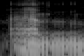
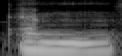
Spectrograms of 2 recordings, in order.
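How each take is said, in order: First: The nasal sound is voiceless. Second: The nasal sound is voiced. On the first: "but without voice" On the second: "like M"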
